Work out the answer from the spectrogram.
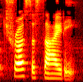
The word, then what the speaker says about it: trust society: 자, 여러분 여기에서 trust society라고 발음하면은 SS 중간에 T 발음하려면 좀 힘들잖아요. 그래서 T 발음 조금 약화시켜서 발음해도 상관없습니다. low trust society라고 해도 이해하는데 전혀 문제 없으니까 T 발음 너무 내려고 애쓰지 않으셔도 괜찮다고 말씀드리는 거예요.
